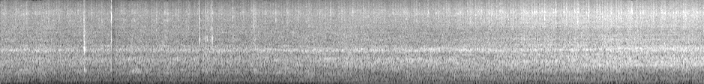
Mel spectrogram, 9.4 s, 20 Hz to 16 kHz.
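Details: Second-hand Triumph Dolomite 1300 engine just fitted to a Gentry MG TF Replica, first start, warming up while spilt oil burns off the manifold: steady, even idle with a smooth note and no knocks or misses; sounds like a good engine.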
